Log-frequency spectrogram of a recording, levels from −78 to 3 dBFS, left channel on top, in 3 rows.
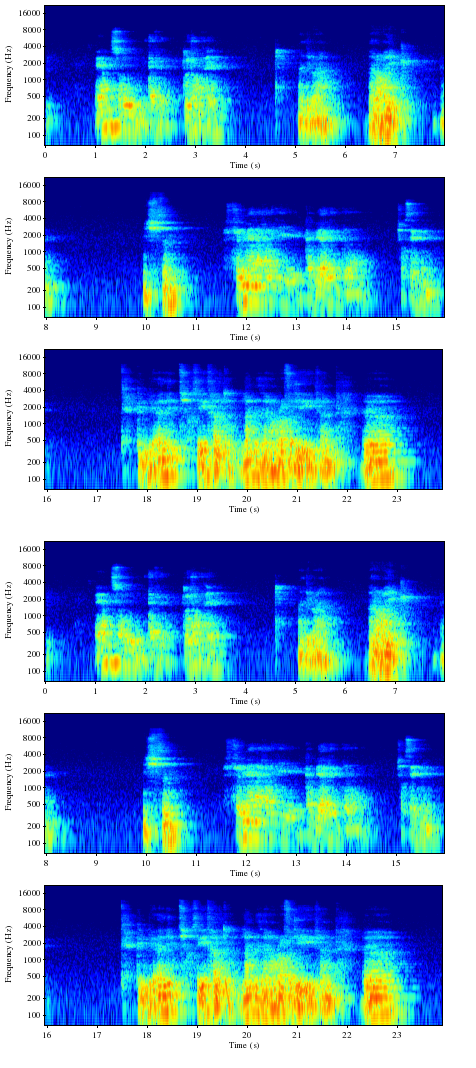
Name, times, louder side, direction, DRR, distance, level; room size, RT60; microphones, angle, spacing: voice 1, 1.0-2.5 2.7-3.4 7.9-8.1 11.5-14.4 15.0-15.7 22.2-22.6, left 2 dB, 15° right, -13 dB, 1.3 m, -26 dB
voice 2, 5.0-5.7 6.5-7.0 9.9-10.6 17.5-22.0 22.3-22.9, right 1 dB, 55° right, -11 dB, 0.7 m, -18 dB
2.6 x 2.2 x 2.3 m, 1.2 s
head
